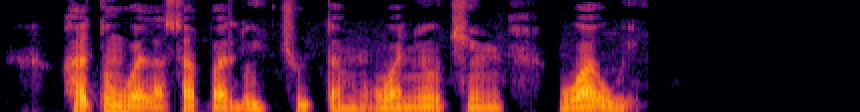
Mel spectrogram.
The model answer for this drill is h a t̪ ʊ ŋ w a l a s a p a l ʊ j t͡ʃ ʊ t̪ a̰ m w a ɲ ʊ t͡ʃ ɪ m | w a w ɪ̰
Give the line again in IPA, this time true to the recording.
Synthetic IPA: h a t̪ ʊ ŋ w a l a s a p a l ʊ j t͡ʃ ʊ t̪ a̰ m w a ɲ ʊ t͡ʃ ɪ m | w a w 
